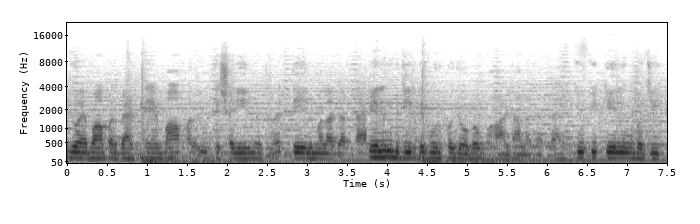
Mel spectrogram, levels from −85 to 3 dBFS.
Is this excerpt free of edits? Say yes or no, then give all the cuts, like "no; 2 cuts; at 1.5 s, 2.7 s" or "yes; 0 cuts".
no; 1 cut; at 3.6 s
